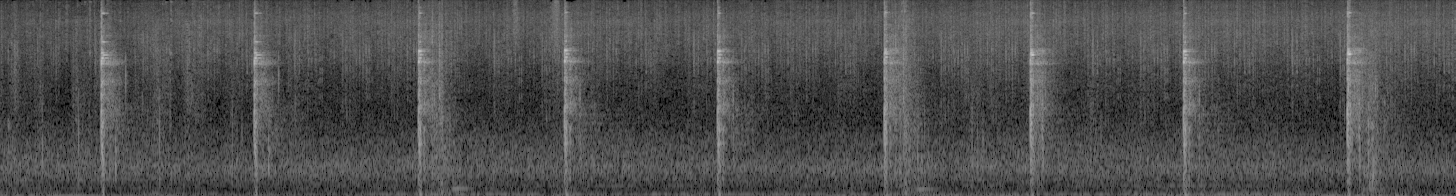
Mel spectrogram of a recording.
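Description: A pickaxe strikes rock in sharp, regular blows.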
